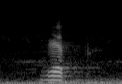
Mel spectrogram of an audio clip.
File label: "guet", tlacolula; tortilla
